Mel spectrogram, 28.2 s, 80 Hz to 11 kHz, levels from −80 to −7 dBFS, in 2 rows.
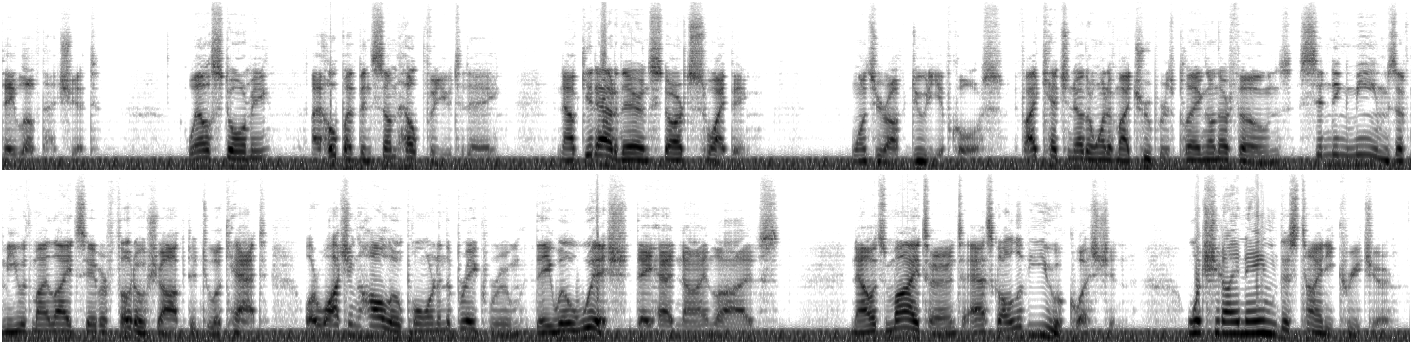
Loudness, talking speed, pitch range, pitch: -16 LUFS, 180 wpm, 105-130 Hz, 115 Hz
